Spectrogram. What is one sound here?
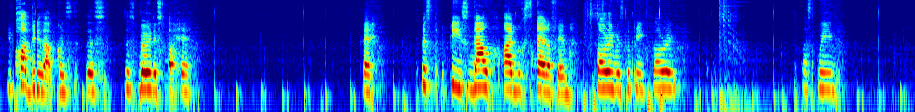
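A boy talks with animation close to a microphone.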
